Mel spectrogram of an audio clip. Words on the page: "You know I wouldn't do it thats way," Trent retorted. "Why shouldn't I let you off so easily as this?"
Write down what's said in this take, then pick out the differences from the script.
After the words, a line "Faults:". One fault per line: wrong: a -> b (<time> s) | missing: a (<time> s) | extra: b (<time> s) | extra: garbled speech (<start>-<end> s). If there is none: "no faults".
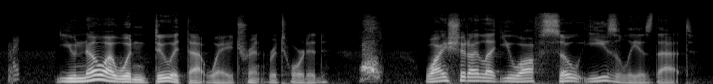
"You know I wouldn't do it that way," Trent retorted. "Why should I let you off so easily as that?"
Faults:
wrong: thats -> that (1.9 s)
wrong: shouldn't -> should (4.5 s)
wrong: this -> that (6.5 s)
